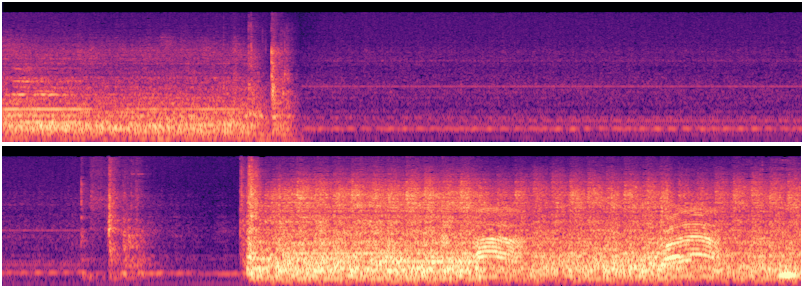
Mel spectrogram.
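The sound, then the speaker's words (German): Loud, steady mechanical roar of printing machinery in a print shop. It cuts out abruptly, leaving a low hum, then surges back just as loud while people talk over it. “Das ist Druckerei, ja.”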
